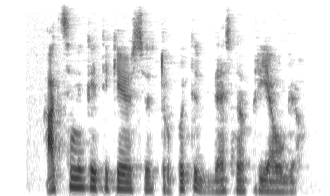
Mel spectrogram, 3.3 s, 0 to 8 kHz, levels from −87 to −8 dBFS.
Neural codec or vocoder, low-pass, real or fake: none; 7.2 kHz; real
